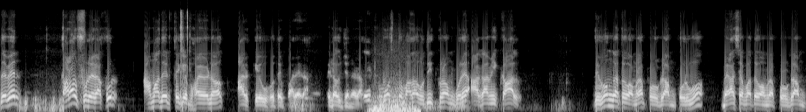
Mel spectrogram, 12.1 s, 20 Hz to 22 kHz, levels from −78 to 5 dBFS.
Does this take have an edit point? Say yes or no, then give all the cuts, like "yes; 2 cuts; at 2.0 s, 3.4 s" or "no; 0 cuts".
yes; 1 cut; at 5.7 s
